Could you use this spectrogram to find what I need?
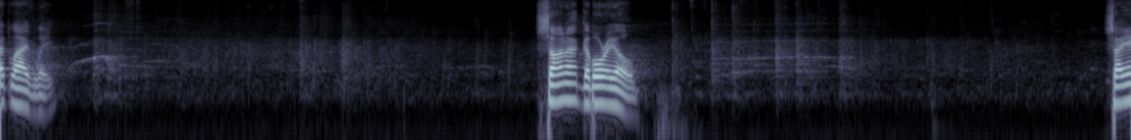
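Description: A small audience claps politely.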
